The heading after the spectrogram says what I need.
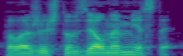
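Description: A man voicing a calm, steely inspector. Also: on the low side, normal speed, lightly acted. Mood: quiet firm. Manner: quiet, level, controlled. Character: calm, composed male inspector, unshaken even when wounded.

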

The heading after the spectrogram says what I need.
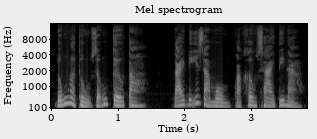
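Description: A woman's voice: lowish voice, expressive, moderate pace, darkish tone, dry recording. A woman doing a sly, spiteful schemer. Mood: mock-innocent. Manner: sneering, mock-innocent.

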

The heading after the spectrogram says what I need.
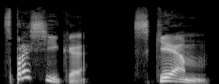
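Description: A man's voice: mid-range voice, wildly swooping pitch, very slow, bright, forceful tone, slightly rough, no echo, clean studio sound, voice pushed up, exaggerated voice. A man voicing a cruel, mocking middle-aged noblewoman landowner who taunts her serfs in a sneering sing-song. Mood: taunting.

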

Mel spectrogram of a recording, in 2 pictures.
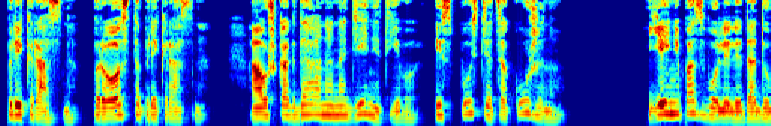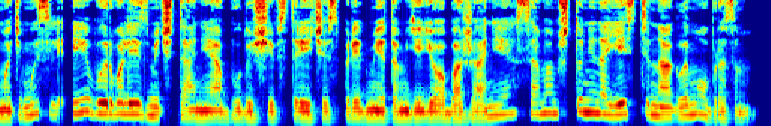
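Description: Low-voiced woman reading a storybook. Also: fairly quick, dry recording, studio quality. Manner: expressive storytelling. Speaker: audiobook narrator. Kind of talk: scripted narration.

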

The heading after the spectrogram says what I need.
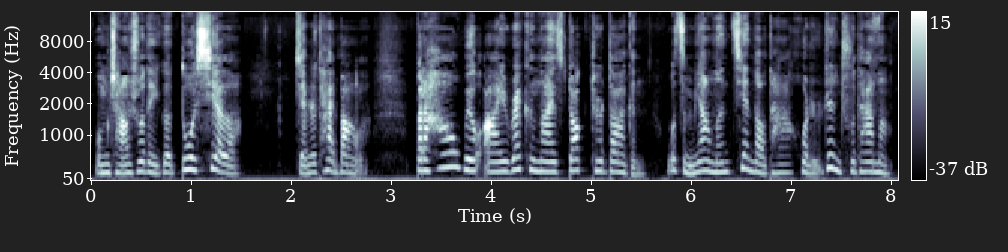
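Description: Her voice is husky and medium in pitch, and she speaks fairly quickly on a dry recording. She's an English teacher on a radio show in a studio, walking through grammar in Chinese and reading English examples.

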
